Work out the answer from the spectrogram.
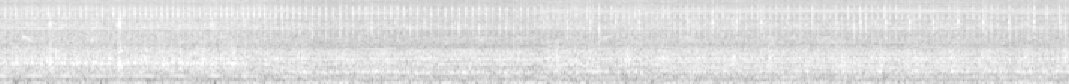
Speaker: listen to that mold cracking but because this has this opening this works great without disassembly you can hear that mold breaking you can definitely hear it you can hear it it sounds like masking tape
